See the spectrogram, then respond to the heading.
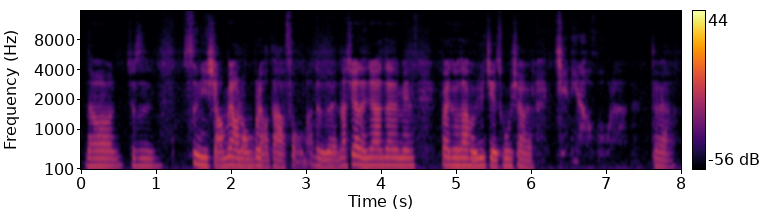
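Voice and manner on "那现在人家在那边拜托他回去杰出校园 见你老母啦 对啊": hushed conspiratorial whisper; whispered aside. Acted. Podcaster mocking the old school in a whisper. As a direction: whisper the jab like a secret. Sneaky insult aside to listeners.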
